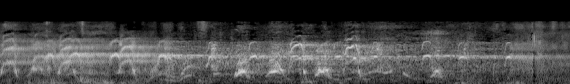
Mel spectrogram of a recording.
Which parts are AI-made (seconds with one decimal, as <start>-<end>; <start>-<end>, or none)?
0.0-1.7; 5.1-5.7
